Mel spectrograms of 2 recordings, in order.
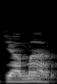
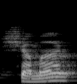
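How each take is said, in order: First: The first sound is like the s in measure. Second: The first sound is like English sh. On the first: "או כמו ג'" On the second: "צלילים שישמעו לנו כמו שין"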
